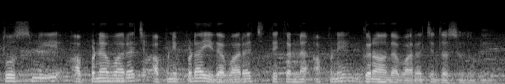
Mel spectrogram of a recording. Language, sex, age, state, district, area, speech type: Dogri, male, 18-30, Jammu and Kashmir, Udhampur, rural, spontaneous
